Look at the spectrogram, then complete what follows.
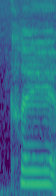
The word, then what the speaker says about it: Clé: versions of straight kids clay Elementor is how you pronounce it throwing box today I've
